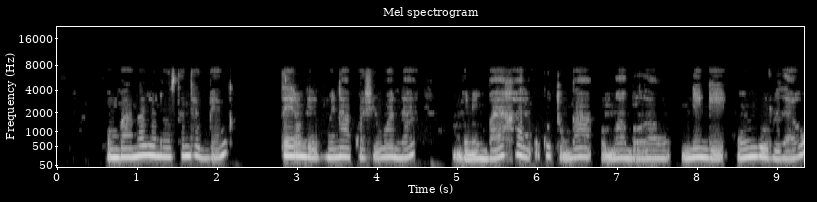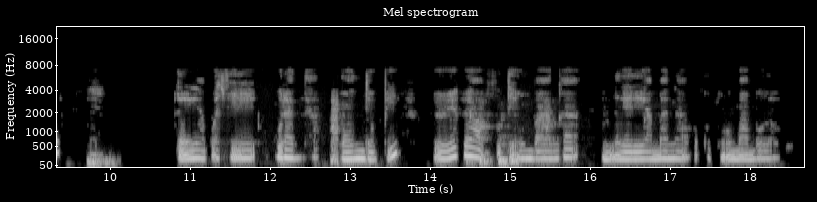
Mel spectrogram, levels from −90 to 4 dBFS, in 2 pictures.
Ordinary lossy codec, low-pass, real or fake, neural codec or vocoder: MP3, 64 kbps; 7.2 kHz; real; none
